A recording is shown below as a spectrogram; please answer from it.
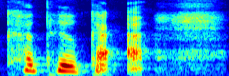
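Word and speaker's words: cupuaçu: I'll be adding this next butter which is pronounced kapuka this is known in the skin care industry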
